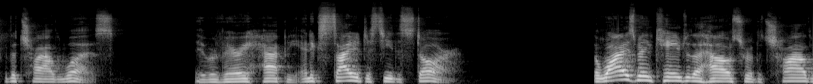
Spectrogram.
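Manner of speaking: measured, clear Bible story narration; steady storytelling read; scripture reading. Acted. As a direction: read the passage like telling a story to the congregation. Reads scripture passage aloud.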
